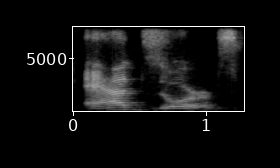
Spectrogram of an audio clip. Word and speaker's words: adsorb: Carbon adsorbs oxygen. Adsorb. ADSORB. Everybody thinks we say it wrong. That's why I like telling everybody. Keeps it away. Right. Instead of absorb. Carbon pushes the oxygen away.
